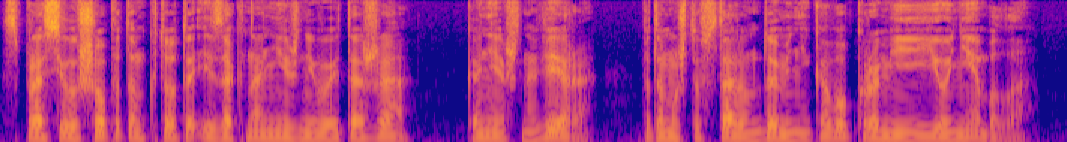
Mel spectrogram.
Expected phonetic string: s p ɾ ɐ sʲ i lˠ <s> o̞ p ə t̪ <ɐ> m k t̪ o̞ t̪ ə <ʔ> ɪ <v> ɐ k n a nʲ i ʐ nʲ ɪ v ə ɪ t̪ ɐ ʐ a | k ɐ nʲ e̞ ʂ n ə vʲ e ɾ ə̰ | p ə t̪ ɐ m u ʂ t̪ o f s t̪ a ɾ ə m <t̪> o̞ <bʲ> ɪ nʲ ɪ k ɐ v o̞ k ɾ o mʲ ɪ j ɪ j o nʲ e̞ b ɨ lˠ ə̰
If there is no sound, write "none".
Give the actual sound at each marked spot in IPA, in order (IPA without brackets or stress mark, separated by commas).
ʂ, ə, ʔ, z, d̪, mʲ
